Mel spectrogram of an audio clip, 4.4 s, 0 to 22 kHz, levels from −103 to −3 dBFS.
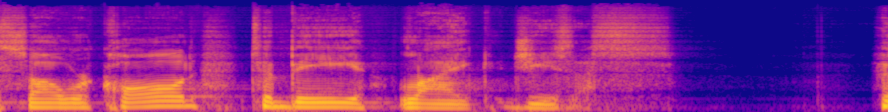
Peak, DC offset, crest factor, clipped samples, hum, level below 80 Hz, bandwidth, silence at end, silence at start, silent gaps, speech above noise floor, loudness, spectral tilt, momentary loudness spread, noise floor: -6 dBFS; under 0.1%; 18 dB; under 0.1%; none; -54 dBFS; 18 kHz; 0 s; 0 s; none; 56 dB; -24 LUFS; -5.5 dB/octave; 11 LU; -79 dBFS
